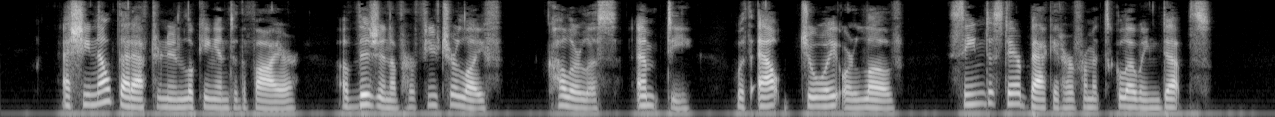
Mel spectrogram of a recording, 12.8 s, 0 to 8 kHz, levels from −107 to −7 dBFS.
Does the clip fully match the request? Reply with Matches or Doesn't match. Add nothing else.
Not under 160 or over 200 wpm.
Doesn't match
